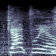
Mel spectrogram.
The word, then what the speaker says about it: Gabriel: said it's e but it's not Gabriel it's Gabrielle bought a letter if you want to put it pronounced it properly it's Gabrielle bought a letter because he's he's um from Brazil so it's Gabrielle you got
